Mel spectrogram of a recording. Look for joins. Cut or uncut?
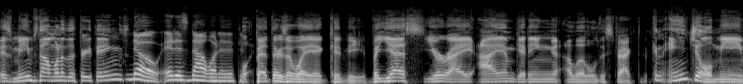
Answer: cut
